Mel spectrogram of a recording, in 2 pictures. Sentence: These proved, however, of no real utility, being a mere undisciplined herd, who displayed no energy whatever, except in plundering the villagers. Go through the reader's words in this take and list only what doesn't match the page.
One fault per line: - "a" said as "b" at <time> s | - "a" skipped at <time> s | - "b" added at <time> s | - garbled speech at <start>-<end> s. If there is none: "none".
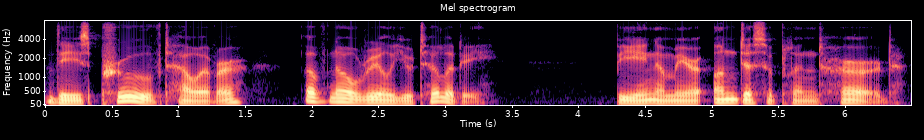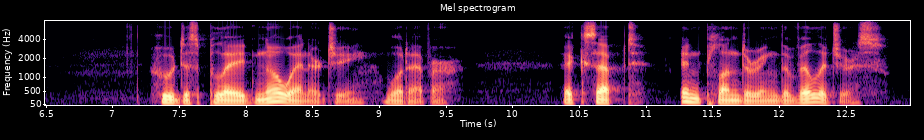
none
